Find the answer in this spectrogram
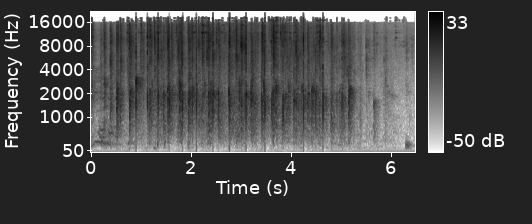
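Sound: audience applauding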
